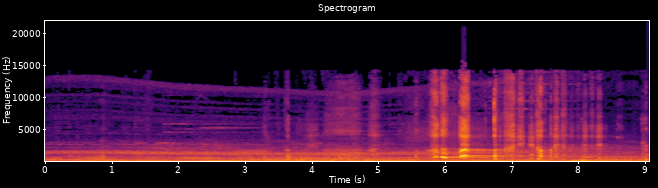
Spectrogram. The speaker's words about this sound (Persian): صدای چیه؟ فکر کنم یکی اینجاست. آها، همون روح معروف.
